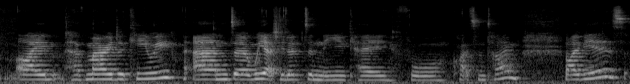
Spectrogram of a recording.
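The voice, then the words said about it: British accent. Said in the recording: “you can tell from my accent, I'm from the UK”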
